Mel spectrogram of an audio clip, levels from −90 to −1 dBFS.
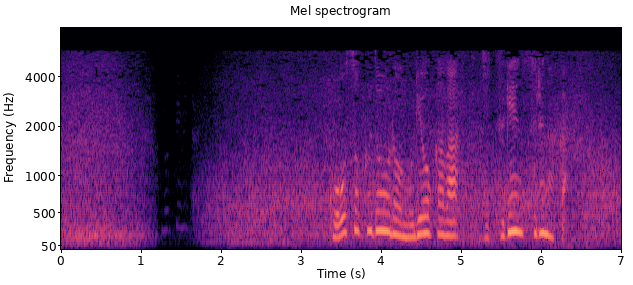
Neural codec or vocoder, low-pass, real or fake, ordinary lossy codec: none; 7.2 kHz; real; MP3, 24 kbps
